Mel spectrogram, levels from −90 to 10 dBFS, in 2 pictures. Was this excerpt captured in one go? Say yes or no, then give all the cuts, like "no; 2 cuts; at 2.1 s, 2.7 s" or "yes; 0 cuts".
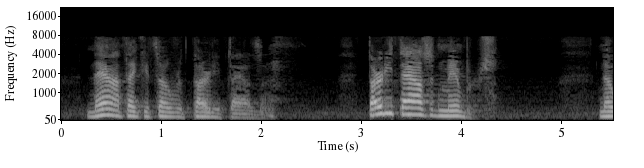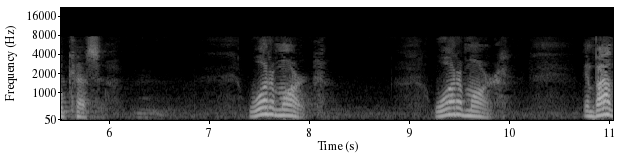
yes; 0 cuts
